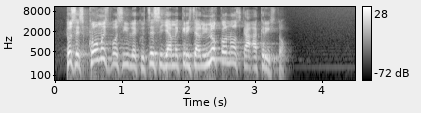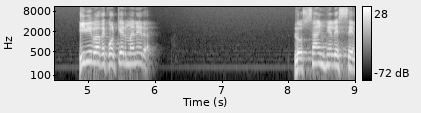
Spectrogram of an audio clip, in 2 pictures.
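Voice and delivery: rising, urgent sermon voice that drives each question home; fervent preaching. Acted. Pastor urging the congregation to know Christ, fervent preaching. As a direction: preach to the congregation with full conviction.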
